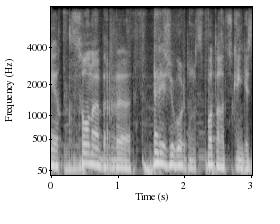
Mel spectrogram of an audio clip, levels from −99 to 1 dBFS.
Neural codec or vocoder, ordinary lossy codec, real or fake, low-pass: codec, 16 kHz, 4 kbps, X-Codec, HuBERT features, trained on balanced general audio; none; fake; none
